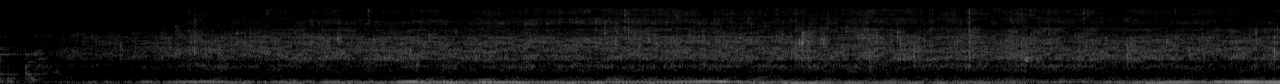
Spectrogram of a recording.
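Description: Ground chili paste frying in oil in a wok, sizzling steadily, the sizzle building over the first couple of seconds. A steady low hum runs underneath.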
